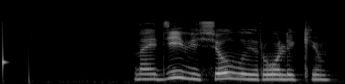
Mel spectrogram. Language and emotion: Russian, neutral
